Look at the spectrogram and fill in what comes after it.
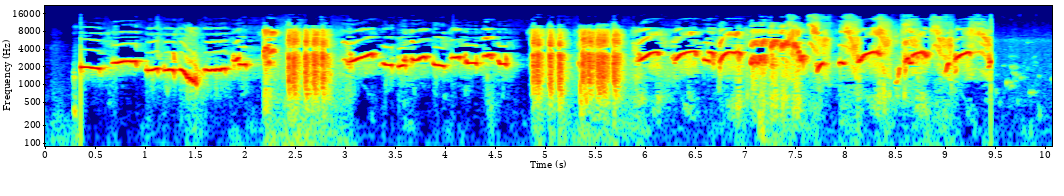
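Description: A songbird singing a run of varied whistled phrases that rise and fall, broken by two harsh rasping bursts about two and five seconds in. The song starts and stops abruptly.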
